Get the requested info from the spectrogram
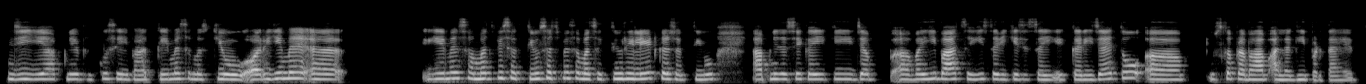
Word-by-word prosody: जी 240 Hz, -, 0 dB
ये 245 Hz, 0 st, +2 dB
आपने 240 Hz, 0 st, -2 dB
बिल्कुल 235 Hz, +2 st, -8 dB
सही 245 Hz, -2 st, -2 dB
बात 220 Hz, -1 st, -4 dB
कही। 235 Hz, -, 0 dB
मैं 255 Hz, +1 st, +1 dB
समझती 240 Hz, -1 st, -4 dB
हूँ, 235 Hz, -1 st, +5 dB, 0.2 s
और 230 Hz, +1 st, +4 dB
ये 260 Hz, +3 st, +1 dB
मैं 280 Hz, 0 st, +4 dB
अ, 240 Hz, -1 st, +3 dB, 0.8 s
ये 255 Hz, +1 st, +1 dB
मैं 280 Hz, +1 st, +2 dB
समझ 270 Hz, -1 st, +2 dB
भी 290 Hz, -, +1 dB
सकती 275 Hz, -2 st, -2 dB
हूँ, 260 Hz, -, +3 dB
सच 280 Hz, 0 st, 0 dB
में 280 Hz, -, 0 dB
समझ 260 Hz, -3 st, +1 dB
सकती 245 Hz, +1 st, -3 dB
हूँ 255 Hz, -, +5 dB
रिलेट 260 Hz, +1 st, +4 dB
कर 255 Hz, -1 st, +3 dB
सकती 225 Hz, -1 st, -6 dB
हूँ। 235 Hz, +2 st, -1 dB, 0.5 s
आपने 240 Hz, +1 st, -1 dB
जैसे 245 Hz, 0 st, -1 dB
कही 240 Hz, -1 st, 0 dB
कि 245 Hz, -1 st, -3 dB
जब 235 Hz, -1 st, -1 dB, 0.2 s
अ, 235 Hz, 0 st, 0 dB
वही 240 Hz, +2 st, +2 dB
बात 250 Hz, 0 st, +5 dB
सही 240 Hz, 0 st, -3 dB
तरीके 235 Hz, -1 st, -1 dB
से 225 Hz, -, -9 dB
सही 225 Hz, 0 st, -3 dB
करी 220 Hz, 0 st, 0 dB
जाए 240 Hz, +3 st, +2 dB
तो 295 Hz, 0 st, +1 dB
अ, 230 Hz, -4 st, +2 dB, 0.3 s
उसका 245 Hz, +3 st, -4 dB
प्रभाव 225 Hz, -3 st, +3 dB
अलग 210 Hz, 0 st, -2 dB
ही 220 Hz, -, 0 dB
पड़ता 195 Hz, 0 st, -4 dB
है। 200 Hz, 0 st, -6 dB
240 Hz, 225 wpm, -21 LUFS, 230-255 Hz, 0.8 s, हूँ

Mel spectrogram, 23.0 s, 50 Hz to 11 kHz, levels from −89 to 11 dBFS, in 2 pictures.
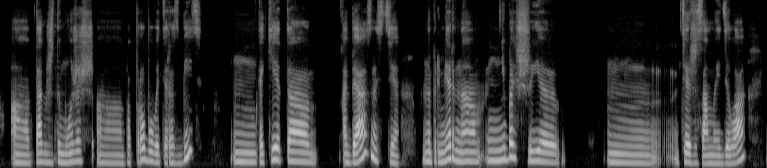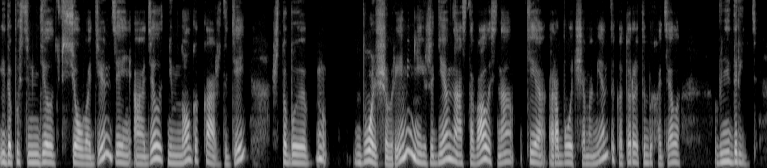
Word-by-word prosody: А 160 Hz, -1 st, -1 dB
также 175 Hz, 0 st, 0 dB
ты 175 Hz, -, -3 dB
можешь, 180 Hz, +4 st, -3 dB
а, 155 Hz, -1 st, -6 dB
попробовать 175 Hz, +1 st, -1 dB
разбить, 160 Hz, -, -2 dB, 0.5 s
м, 180 Hz, -1 st, -1 dB
какие-то 190 Hz, -1 st, +3 dB, 0.4 s
обязанности, 175 Hz, -, +2 dB, 0.3 s
например, 190 Hz, +5 st, +1 dB
на, 185 Hz, -1 st, +1 dB
м, 200 Hz, 0 st, -1 dB
небольшие, 195 Hz, -7 st, +2 dB, 0.7 s
м, 160 Hz, -3 st, -3 dB, 0.3 s
те 175 Hz, -1 st, +5 dB
же 160 Hz, -1 st, -6 dB
самые 150 Hz, 0 st, -1 dB
дела, 155 Hz, -, +2 dB, 0.3 s
и, 180 Hz, -, 0 dB
допустим, 170 Hz, 0 st, +1 dB
не 165 Hz, -, 0 dB
делать 165 Hz, -2 st, +3 dB
всё 165 Hz, -2 st, +3 dB
в 145 Hz, -, -3 dB
1 200 Hz, -, +1 dB
день, 170 Hz, -, -1 dB
а 145 Hz, -1 st, -2 dB
делать 230 Hz, -, +3 dB
немного 165 Hz, +8 st, -1 dB
каждый 135 Hz, -5 st, -2 dB
день, 215 Hz, -, +1 dB, 0.4 s
чтобы, 160 Hz, -3 st, +2 dB
ну, 240 Hz, -1 st, 0 dB, 0.4 s
больше 170 Hz, -4 st, +3 dB
времени 250 Hz, -, +3 dB
ежедневно 170 Hz, +7 st, 0 dB
оставалось 160 Hz, +7 st, +2 dB
на 170 Hz, +5 st, -3 dB, 0.2 s
те 175 Hz, -5 st, 0 dB
рабочие 155 Hz, 0 st, 0 dB
моменты, 215 Hz, -, -3 dB
которые 175 Hz, -3 st, -2 dB
ты 160 Hz, -, -6 dB
бы 160 Hz, 0 st, -6 dB
хотела 160 Hz, +4 st, -4 dB, 0.5 s
внедрить. 175 Hz, -5 st, -1 dB
170 Hz, 125 wpm, -22 LUFS, 160-195 Hz, 0.7 s, те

